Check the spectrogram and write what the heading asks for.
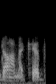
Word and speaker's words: Donica: Donica before. And my father's name is Don, so I was named after my father, Don Aka. And so it's spelled kind of like Monica with a D.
